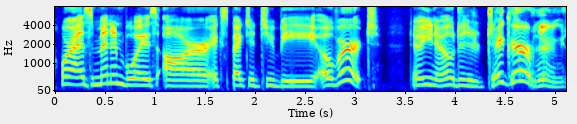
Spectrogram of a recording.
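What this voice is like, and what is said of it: Mock angry male voice. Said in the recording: “That's my impression of an angry man”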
